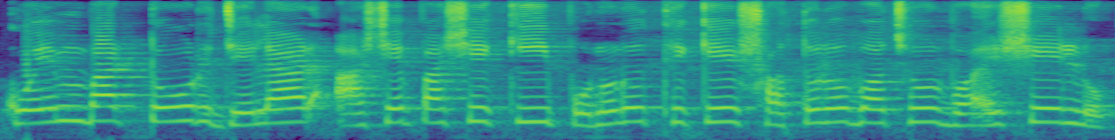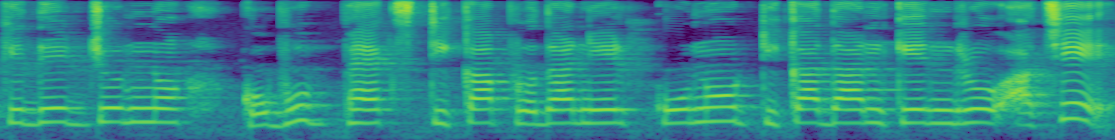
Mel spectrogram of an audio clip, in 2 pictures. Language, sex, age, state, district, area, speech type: Bengali, female, 45-60, West Bengal, Paschim Bardhaman, urban, read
